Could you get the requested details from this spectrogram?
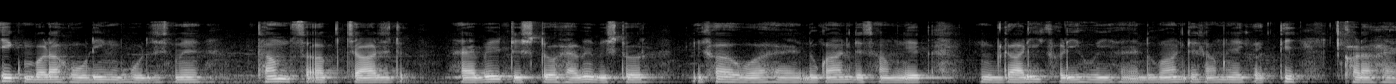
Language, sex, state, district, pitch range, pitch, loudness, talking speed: Hindi, male, Bihar, Bhagalpur, 105-115 Hz, 110 Hz, -17 LUFS, 135 wpm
